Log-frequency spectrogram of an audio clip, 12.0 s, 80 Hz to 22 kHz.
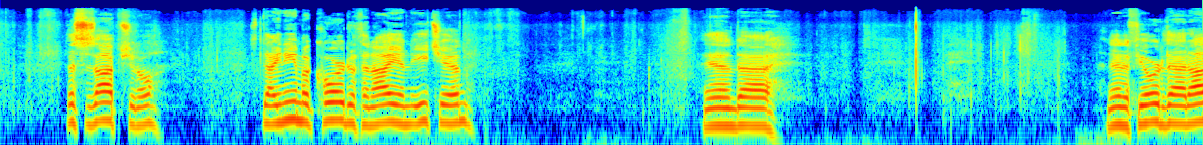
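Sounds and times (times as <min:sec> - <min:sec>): fabric and cord rustling: 0:00.0 - 0:02.9, 0:04.0 - 0:11.1.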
